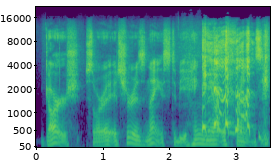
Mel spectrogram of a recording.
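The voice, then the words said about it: Goofy cartoon character voice. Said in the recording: “my whirlwind Goofy impression”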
